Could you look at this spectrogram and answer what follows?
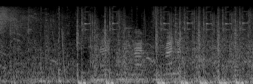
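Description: Gunfire in the video game Mass Effect 3, with rapid bursts of shots rattling in quick succession under a fairly busy, faint background mix.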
